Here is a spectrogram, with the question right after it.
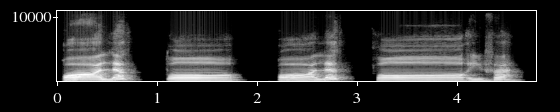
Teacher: قالت طائفہ، اب تو کے اندر شد آ جائے گی، تو کے اوپر شد آ جائے گی اور پہلی تا جو ہے دوسری تو کے اندر مرج ہو جائے گی، تا تو کے اندر مرج ہو جائے گی، داخل ہو جائے گی۔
